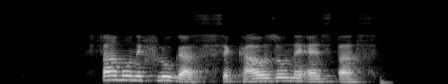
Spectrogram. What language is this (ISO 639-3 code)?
epo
